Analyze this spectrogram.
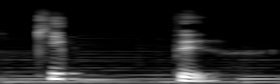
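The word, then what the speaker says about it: きっぷ: When you see small tsu, you don't pronounce it as tsu. Instead, you treat it as a very brief pause before pronouncing the consonant. So, kipu, kipu.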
